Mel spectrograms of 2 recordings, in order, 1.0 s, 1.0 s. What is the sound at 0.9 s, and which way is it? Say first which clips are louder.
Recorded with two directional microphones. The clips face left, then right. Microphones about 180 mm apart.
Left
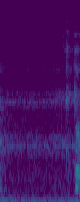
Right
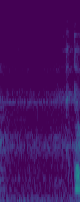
Pig: right 6 dB; 30° right (ahead or behind).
